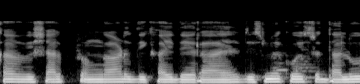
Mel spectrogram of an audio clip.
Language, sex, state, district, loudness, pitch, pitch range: Hindi, male, Gujarat, Valsad, -13 LUFS, 115 Hz, 115-120 Hz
